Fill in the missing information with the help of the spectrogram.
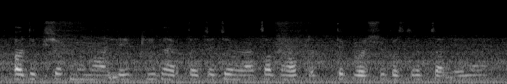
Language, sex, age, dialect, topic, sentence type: Marathi, male, 18-24, Standard Marathi, banking, statement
